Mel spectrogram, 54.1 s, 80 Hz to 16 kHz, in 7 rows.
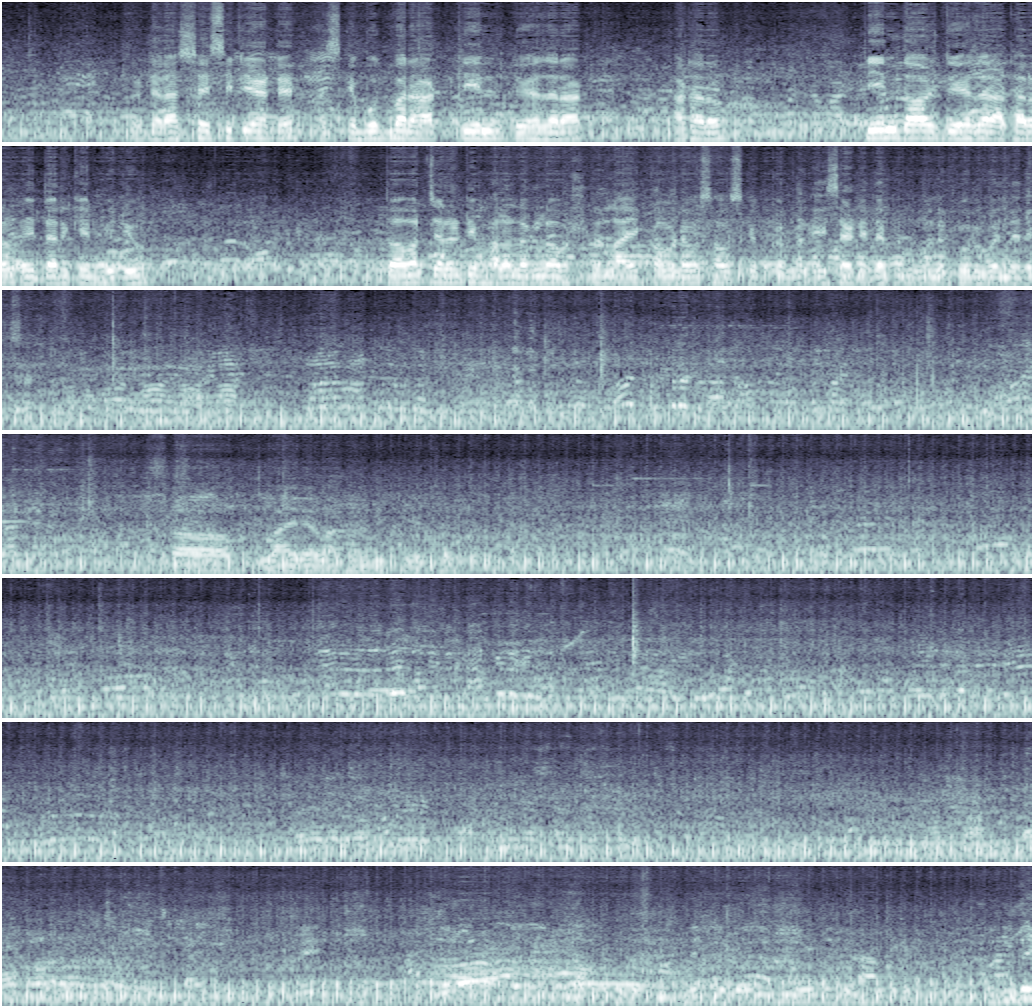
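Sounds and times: chatter of many voices: 0.0 - 54.0
engine running: 0.0 - 54.0.

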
